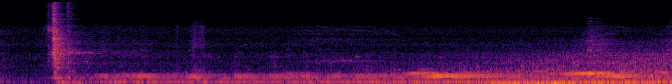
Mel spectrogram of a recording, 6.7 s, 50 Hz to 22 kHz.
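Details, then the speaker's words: Westinghouse box fan, possibly early-to-mid-1970s, with metal blades started on low speed: soft whirring with a faint whistling tone that climbs and firms up as the blades reach speed; normal startup. "i'm going to start it in low because that's when the sound is more pronounced and you can enjoy what this beautiful fan sounds like as it starts up"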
